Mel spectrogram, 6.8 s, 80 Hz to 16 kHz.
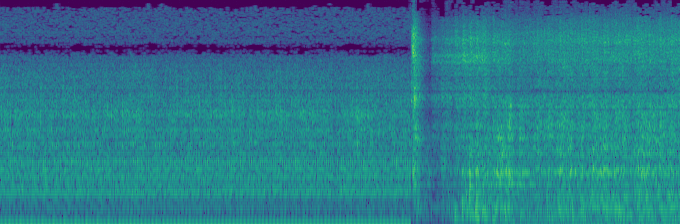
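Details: Denyo DCA-15SS-N genset, 1.6 L 3-cylinder Nissan diesel (18 PS at 1500 rpm), over 30 years old, cold start after preheat following years unused: steady low drone, sharp catch at about four seconds, then fairly even idle, smoking a little; normal cold start.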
